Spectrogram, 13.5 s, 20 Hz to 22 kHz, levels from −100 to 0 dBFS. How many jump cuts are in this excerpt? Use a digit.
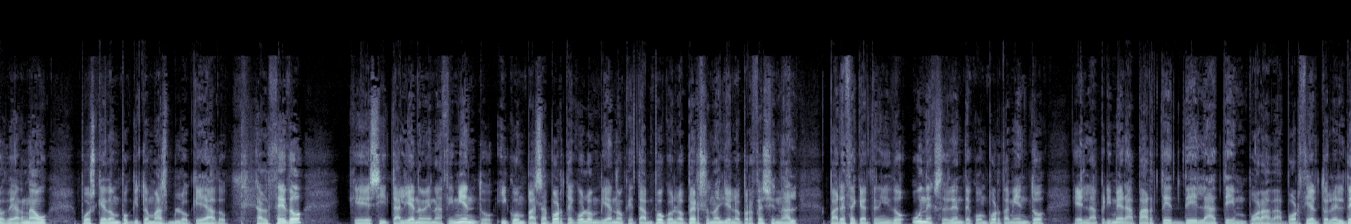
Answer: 1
